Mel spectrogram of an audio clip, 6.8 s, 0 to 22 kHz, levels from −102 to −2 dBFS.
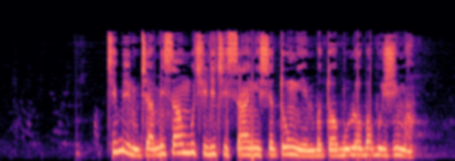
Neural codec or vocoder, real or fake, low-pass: none; real; 9.9 kHz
